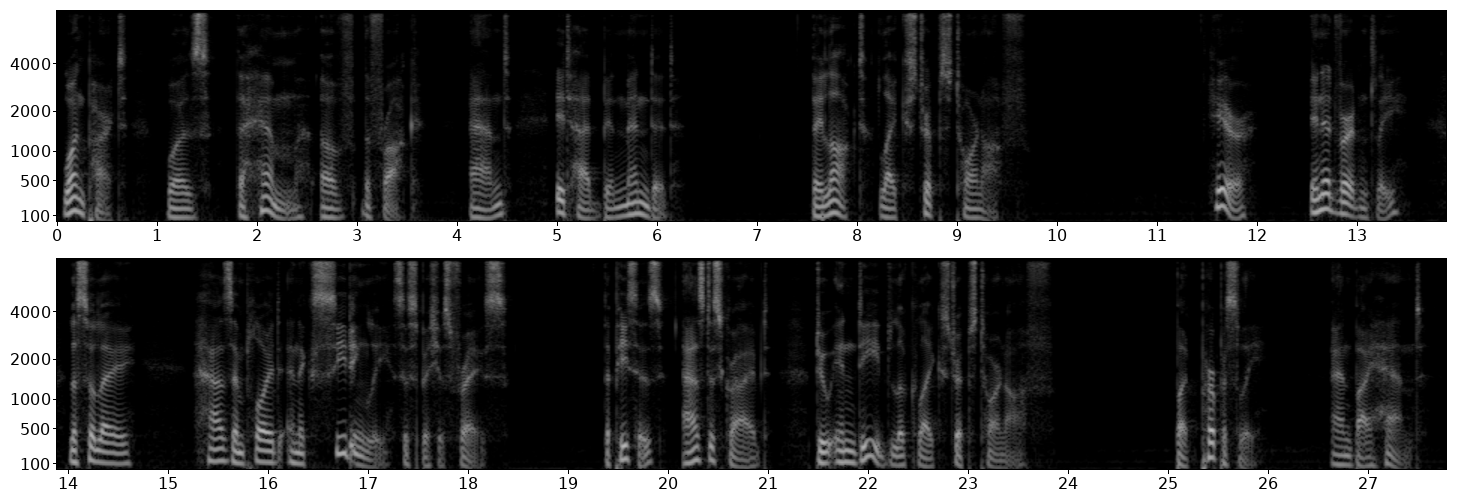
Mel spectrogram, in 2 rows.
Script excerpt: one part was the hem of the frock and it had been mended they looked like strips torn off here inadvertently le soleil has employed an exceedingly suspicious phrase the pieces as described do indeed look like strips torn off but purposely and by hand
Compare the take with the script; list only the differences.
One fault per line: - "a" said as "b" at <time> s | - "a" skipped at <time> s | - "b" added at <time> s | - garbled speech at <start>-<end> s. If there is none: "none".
- "looked" said as "locked" at 7.6 s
